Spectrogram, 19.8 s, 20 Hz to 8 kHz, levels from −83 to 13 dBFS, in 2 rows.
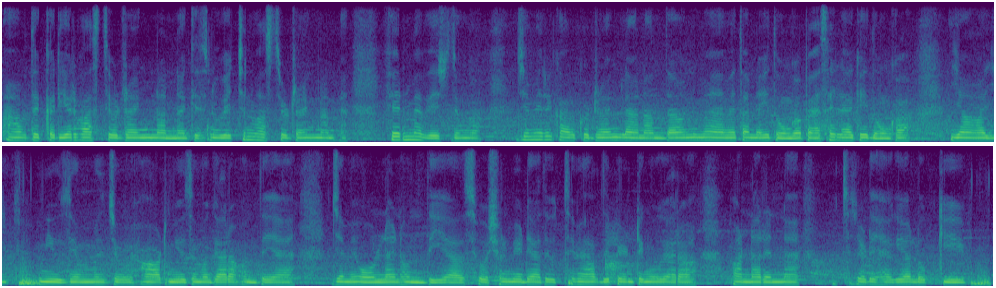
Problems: constant background noise, background conversations at intervals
